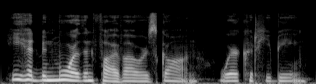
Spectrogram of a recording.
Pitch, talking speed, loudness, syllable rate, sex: 165 Hz, 230 wpm, -18 LUFS, 4.6 syllables/s, female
